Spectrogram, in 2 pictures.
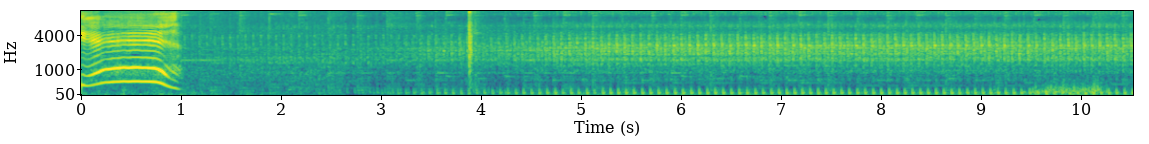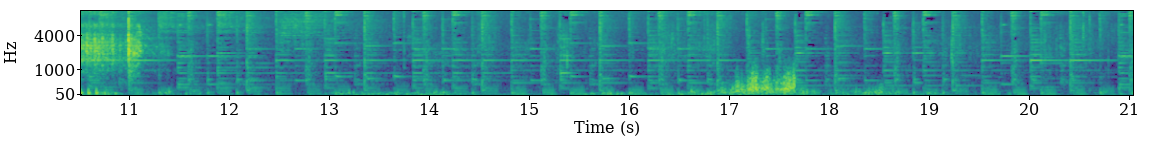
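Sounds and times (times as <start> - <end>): motorcycle engine idling: 1.0 - 11.4.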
